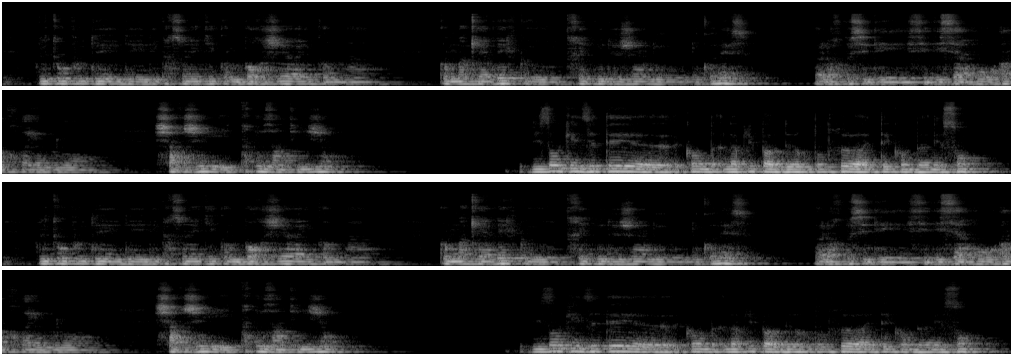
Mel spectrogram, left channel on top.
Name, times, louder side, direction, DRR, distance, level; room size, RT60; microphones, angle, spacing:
voice 1, 0.3-3.7 4.4-7.4 8.1-11.0 11.6-13.4, right 1 dB, 5° left, -2 dB, 1.0 m, -30 dB
voice 2, 15.4-19.8, left 2 dB, 55° left, 4 dB, 0.4 m, -25 dB
5.7 x 2.6 x 2.9 m, 0.75 s
head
